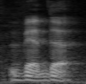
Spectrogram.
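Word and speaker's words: Väddö: It's spelled V-A-D-D-O. And it's got the A with the two little dots over it and the O with two little dots over it. And it's pronounced Vedda.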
